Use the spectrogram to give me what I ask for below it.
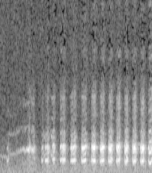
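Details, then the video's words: Wild red junglefowl hen: a drawn-out rising note, then an accelerating run of loud, clipped clucks, about three per second, to the end. "Suab poj qaib qus seev zoo kaw.. Tiến gà rừng"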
